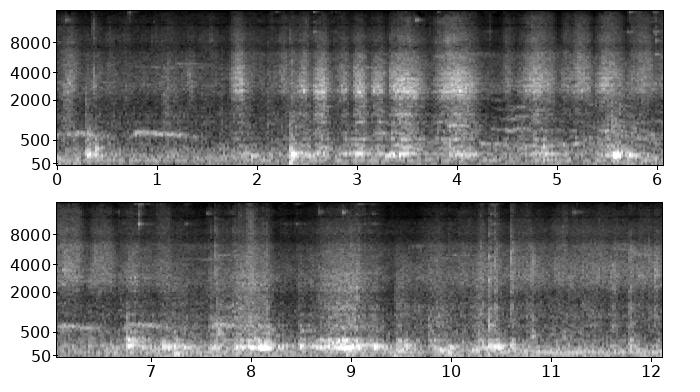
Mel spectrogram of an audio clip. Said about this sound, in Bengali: এটাকে ভালো করে ঘষে মেজে পরিষ্কার করতে হবে অনেক অনেক শ্যাওলা হয়ে গেছে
